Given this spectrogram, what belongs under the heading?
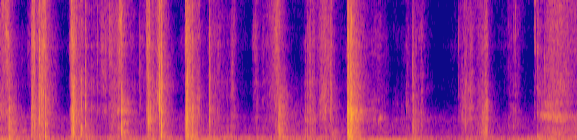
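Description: Oracle cards being shuffled by hand in a series of crisp riffling bursts and slaps, close and fairly loud, with short pauses between handfuls and no talk.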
